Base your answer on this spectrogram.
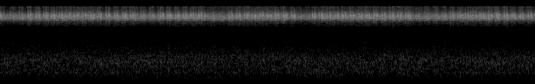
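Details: Steady, shrill, high-pitched chirping of crickets stridulating. The trill holds a constant pitch and volume from start to finish against a quiet background.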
